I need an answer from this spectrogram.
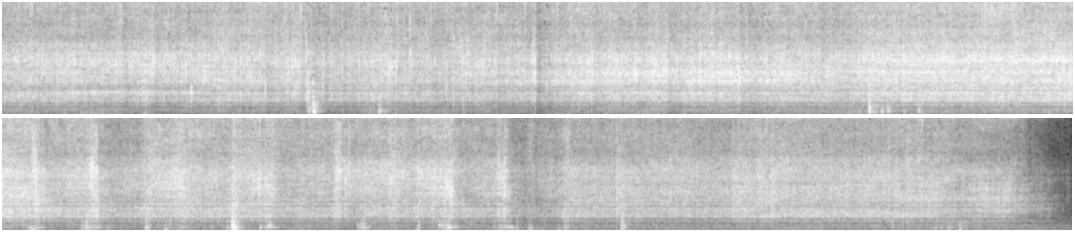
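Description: Chopped vegetables sizzling in hot oil in a miniature aluminium wok: a steady high hiss, with scattered clicks and scrapes as a wooden spoon stirs them. The sizzle dies away near the end.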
